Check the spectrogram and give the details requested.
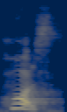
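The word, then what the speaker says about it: horse: Next हॉर्स, ह। हॉर्स में पहला जो यच है उसका साउंड आएगा ह, तो वो कॉन्सोनेंट हो गया, तो हम लिखेंगे ए।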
